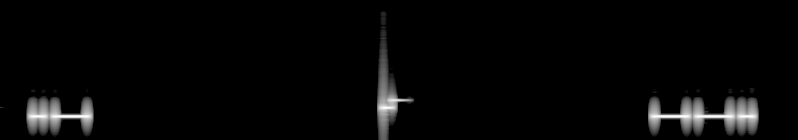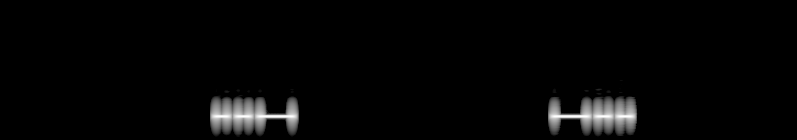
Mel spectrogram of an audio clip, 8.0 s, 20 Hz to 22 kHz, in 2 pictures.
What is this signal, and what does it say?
Morse code, heard as a keyed tone, about 22 wpm, 700 Hz. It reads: A G U D
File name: Top 20 QSO Elements - 8x Character Spacing - 22wpm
